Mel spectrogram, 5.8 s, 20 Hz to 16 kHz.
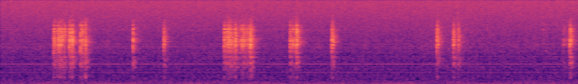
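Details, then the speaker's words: Philips Model 922 tube radio with 50C5 output tube showing positive grid bias: irregular sharp crackles and pops over a faint hum while a resistor and tube socket run hot. "what are you crackling about oh that doesn't sound good at all"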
